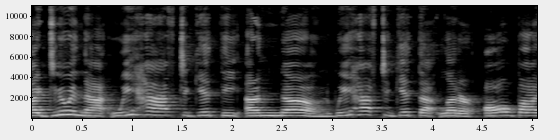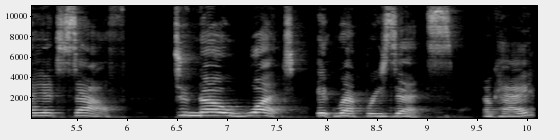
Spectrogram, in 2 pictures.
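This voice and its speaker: Speaking at a very slow pace, a woman projects a raised voice with a bright, sharp tone, a high pitch and ordinary pitch variation, and audible room echo fills the recording. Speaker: math teacher. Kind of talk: lecture. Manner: animated.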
